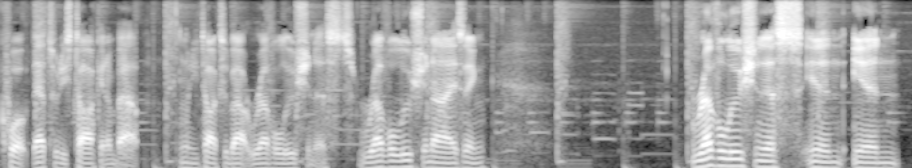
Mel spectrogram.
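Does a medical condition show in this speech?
No.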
